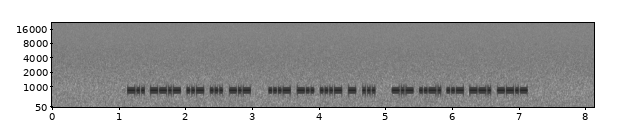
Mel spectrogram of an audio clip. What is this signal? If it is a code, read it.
Morse code, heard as a keyed tone, hand-sent with a paddle, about 34 wpm, 820 Hz. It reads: DQUSK VDVTS KFUGQ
